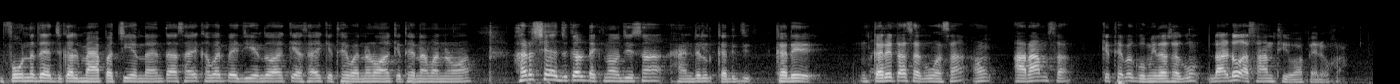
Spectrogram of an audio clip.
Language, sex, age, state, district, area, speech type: Sindhi, male, 18-30, Rajasthan, Ajmer, urban, spontaneous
